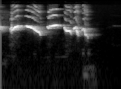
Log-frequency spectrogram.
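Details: Strong, clear whistled song of a female oriental magpie-robin, used to train other magpie-robins. Slurred, descending and wavering whistles run together in one continuous phrase that stops abruptly.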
